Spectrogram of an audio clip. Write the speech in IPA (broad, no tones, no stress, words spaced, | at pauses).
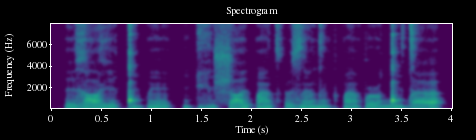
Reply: eɣa ɣeǃipẽ | ikɣiʃaɪ̯ pæ̃t͡sʼʏzɛ̃ dẽkpæ̃pə˞ ŋ͡ǃidæ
